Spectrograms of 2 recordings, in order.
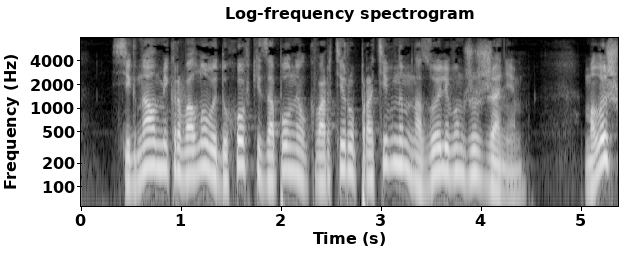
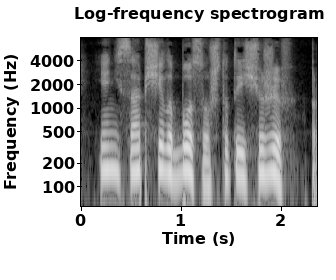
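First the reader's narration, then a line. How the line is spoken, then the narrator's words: Whisper. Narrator (Russian): прошептал Энн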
